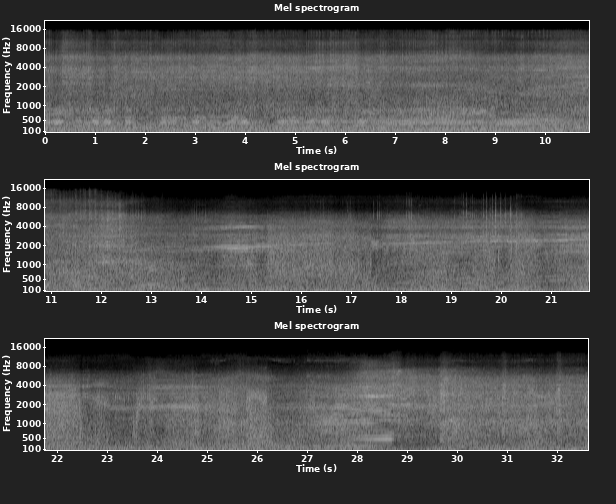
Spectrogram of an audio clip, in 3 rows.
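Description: Several Simson 50 cc single-cylinder two-stroke moped engines idle and blip their throttles together at a stop, their buzzing pitches wavering. Then one Simson moped runs along at speed, its engine pitch rising through the gears.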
